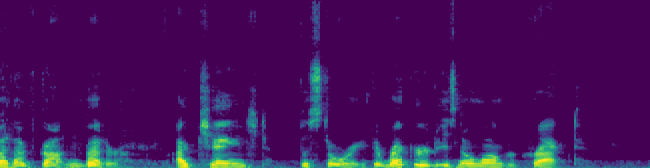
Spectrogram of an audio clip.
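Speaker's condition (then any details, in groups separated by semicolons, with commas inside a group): Cerebral palsy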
